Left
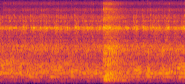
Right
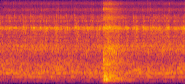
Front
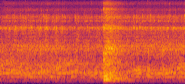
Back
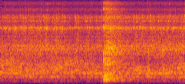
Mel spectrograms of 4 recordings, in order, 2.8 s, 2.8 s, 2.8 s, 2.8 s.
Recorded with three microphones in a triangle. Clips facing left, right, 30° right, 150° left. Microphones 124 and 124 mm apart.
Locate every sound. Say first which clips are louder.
1.5 s a snare drum: right 2 dB, even; 130° right, 3 m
